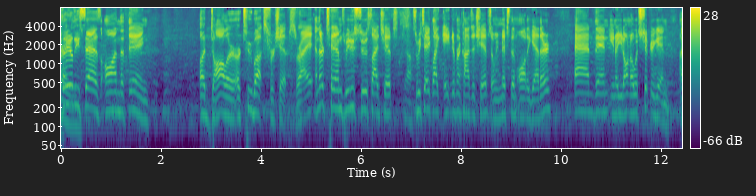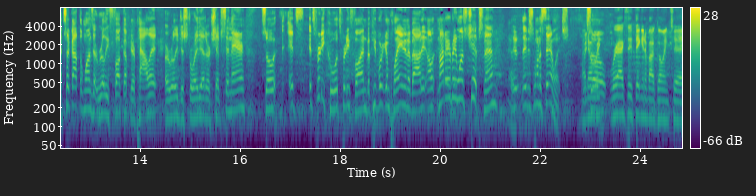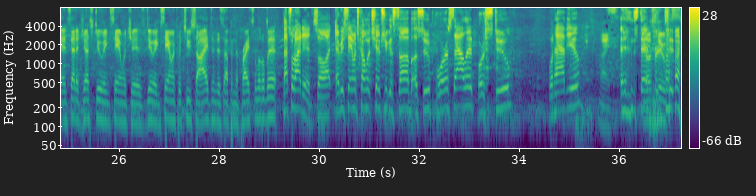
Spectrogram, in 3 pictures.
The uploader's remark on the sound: Record live at Tom Douglas's Bravehorse Tavern. Live from Bravehorse Tavern.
